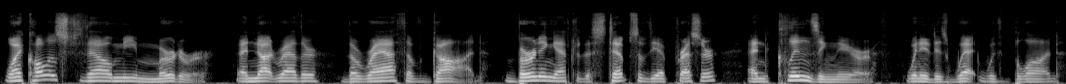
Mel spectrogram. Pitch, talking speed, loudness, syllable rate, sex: 145 Hz, 165 wpm, -19 LUFS, 4.0 syllables/s, male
